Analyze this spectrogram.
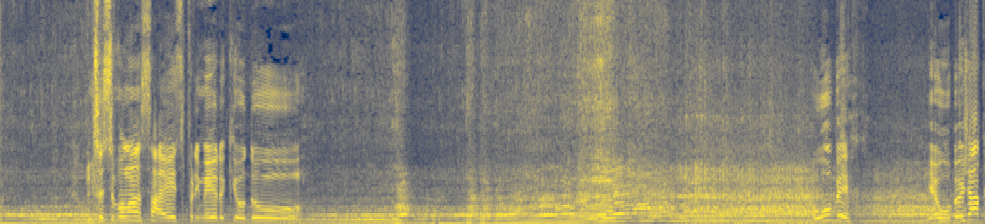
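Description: An inline-four motorcycle with a straight-pipe exhaust revs sharply.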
